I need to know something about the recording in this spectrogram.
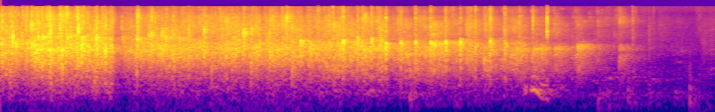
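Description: Congregation applauding, a dense patter of many hands clapping that gradually dies away over the last couple of seconds.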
